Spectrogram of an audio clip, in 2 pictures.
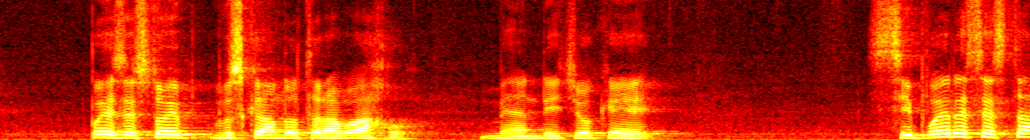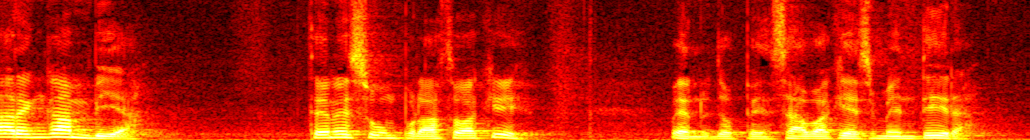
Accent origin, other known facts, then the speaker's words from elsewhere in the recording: Uganda; Spanish is a second language; now in Spain; Yo tampoco, como soy de Uganda.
